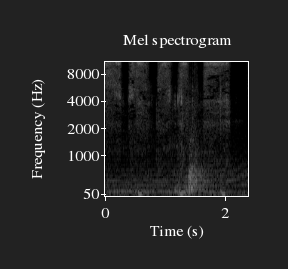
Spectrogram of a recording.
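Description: Aerosol spray-paint can spraying, a loud steady hiss broken several times by short pauses as the nozzle is pressed and released.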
